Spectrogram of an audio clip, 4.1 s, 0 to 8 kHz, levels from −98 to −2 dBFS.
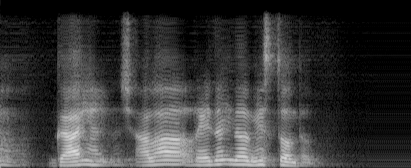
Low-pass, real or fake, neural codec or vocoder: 7.2 kHz; fake; codec, 16 kHz, about 1 kbps, DyCAST, with the encoder's durations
